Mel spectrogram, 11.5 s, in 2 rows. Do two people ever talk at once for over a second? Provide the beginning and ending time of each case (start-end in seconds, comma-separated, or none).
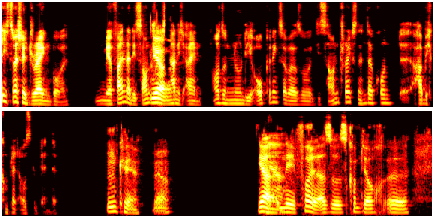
none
